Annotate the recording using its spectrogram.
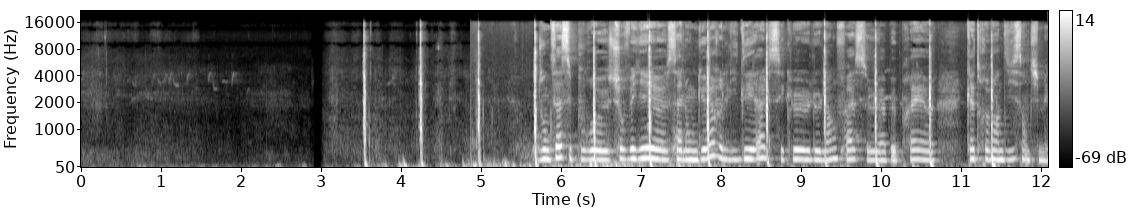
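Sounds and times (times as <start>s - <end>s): wind noise on microphone: 3.5s - 8.5s
hammer striking wooden stake: 3.5s - 11.7s.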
